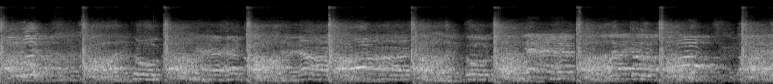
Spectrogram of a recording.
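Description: Group of men chanting a noha together while beating their chests in unison (matam), sharp slaps landing in a steady rhythm about once every 0.8 seconds.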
